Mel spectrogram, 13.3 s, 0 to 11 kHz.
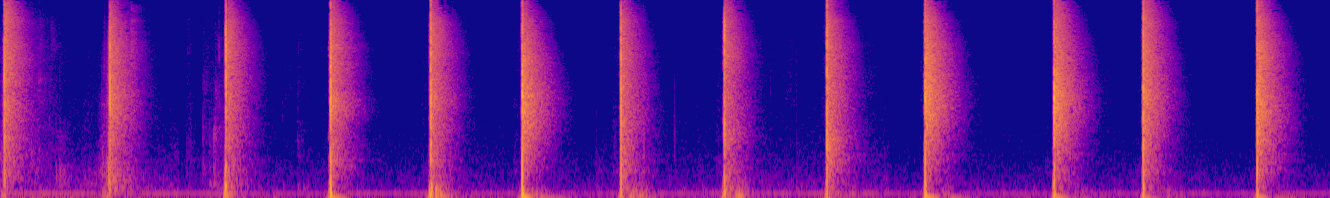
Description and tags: Belt Whip
Belt being used as a whip.
Recorded with Zoom H2. Edited with Audacity.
